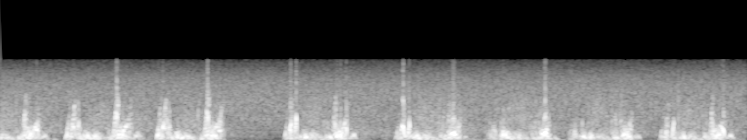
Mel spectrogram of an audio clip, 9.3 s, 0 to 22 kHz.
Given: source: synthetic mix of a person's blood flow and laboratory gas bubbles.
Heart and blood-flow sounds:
Doppler ultrasound of blood flow; precordium
no bubbles
From the record:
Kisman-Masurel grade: 000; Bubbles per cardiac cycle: 0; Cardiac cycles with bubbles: 0%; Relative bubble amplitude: no bubbles discernible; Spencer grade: 0 (complete lack of bubble signals)

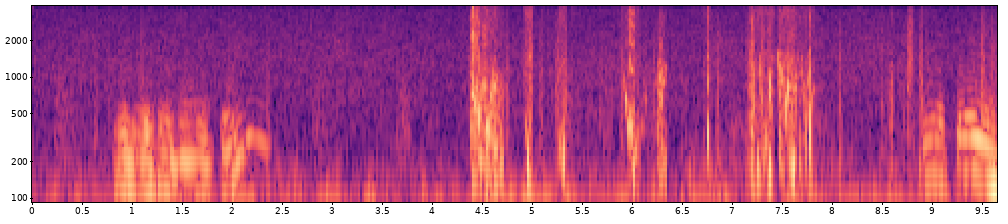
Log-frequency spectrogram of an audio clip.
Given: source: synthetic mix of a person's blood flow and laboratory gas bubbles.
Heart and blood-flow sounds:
Doppler ultrasound of blood flow; subclavian vein
4.36-4.73 s: bubbles
4.90-5.00 s: bubbles
5.25-5.34 s: bubbles
5.87-6.16 s: bubbles
6.22-6.34 s: bubbles
6.70-6.78 s: bubbles
7.16-7.82 s: bubbles
From the record:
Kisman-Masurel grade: 223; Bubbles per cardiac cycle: several, 3 to 8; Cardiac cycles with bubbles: 10 to 50%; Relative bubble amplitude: loud (0.450 to 0.775); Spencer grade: 2 (many but less than half of the cardiac periods contain bubble signals, singularly or in groups); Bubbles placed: anywhere in the cardiac cycle

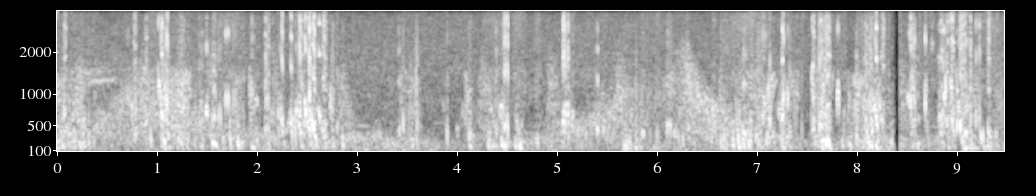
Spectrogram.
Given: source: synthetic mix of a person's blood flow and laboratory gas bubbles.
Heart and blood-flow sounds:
Doppler ultrasound of blood flow; subclavian vein
0.00-0.41 s: bubbles
0.68-1.87 s: bubbles
1.90-2.90 s: bubbles
3.40-3.63 s: bubbles
3.85-3.94 s: bubbles
3.97-4.69 s: bubbles
4.77-4.85 s: bubbles
5.02-5.19 s: bubbles
5.25-5.50 s: bubbles
5.62-6.35 s: bubbles
6.54-7.46 s: bubbles
7.52-8.38 s: bubbles
8.48-9.43 s: bubbles
From the record:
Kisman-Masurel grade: 444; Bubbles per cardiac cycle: continuous sound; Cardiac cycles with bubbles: 100%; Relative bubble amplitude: maximal (0.775 to 0.999); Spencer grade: 4 (maximum detectable bubble signal sounding continuously throughout systole and diastole of every cardiac period, and overriding the amplitude of the normal cardiac signals); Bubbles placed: anywhere in the cardiac cycle

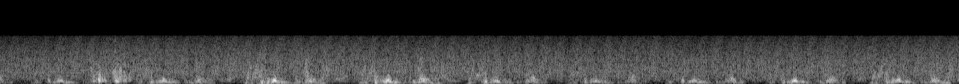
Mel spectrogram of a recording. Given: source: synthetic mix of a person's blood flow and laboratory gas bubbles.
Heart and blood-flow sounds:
Doppler ultrasound of blood flow; precordium
0.90-1.08 s: bubbles
1.11-1.32 s: bubbles
From the record:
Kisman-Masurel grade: 213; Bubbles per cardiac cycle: several, 3 to 8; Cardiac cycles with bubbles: 1 to 10%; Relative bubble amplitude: loud (0.450 to 0.775); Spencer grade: 1 (occasional bubble signal discernible with the cardiac motion signal, with majority of cardiac periods free of bubbles); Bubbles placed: only in the low amplitude regions of the cardiac cycle

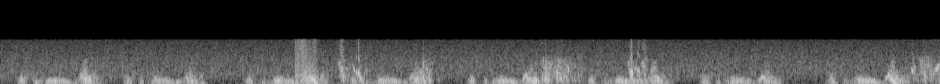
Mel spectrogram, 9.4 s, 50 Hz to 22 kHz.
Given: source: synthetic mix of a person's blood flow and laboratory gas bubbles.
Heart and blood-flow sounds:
Doppler ultrasound of blood flow; precordium
3.36-3.68 s: bubbles
4.13-4.43 s: bubbles
5.38-5.86 s: bubbles
6.20-6.48 s: bubbles
9.09-9.40 s: bubbles
From the record:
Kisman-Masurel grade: 223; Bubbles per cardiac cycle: several, 3 to 8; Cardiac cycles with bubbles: 10 to 50%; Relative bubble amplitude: loud (0.450 to 0.775); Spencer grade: 2 (many but less than half of the cardiac periods contain bubble signals, singularly or in groups); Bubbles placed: only in the low amplitude regions of the cardiac cycle

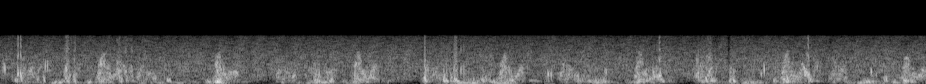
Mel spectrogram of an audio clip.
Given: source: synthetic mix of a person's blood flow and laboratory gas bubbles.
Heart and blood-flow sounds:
Doppler ultrasound of blood flow; precordium
0.00-0.09 s: bubbles
0.11-0.25 s: bubbles
0.36-0.52 s: bubbles
0.62-0.82 s: bubbles
1.15-1.36 s: bubbles
1.61-1.75 s: bubbles
3.03-3.38 s: bubbles
4.21-4.32 s: bubbles
4.40-4.92 s: bubbles
5.44-5.55 s: bubbles
5.75-6.08 s: bubbles
6.50-6.67 s: bubbles
6.91-7.20 s: bubbles
7.26-7.39 s: bubbles
7.58-7.68 s: bubbles
7.99-8.21 s: bubbles
8.67-8.91 s: bubbles
From the record:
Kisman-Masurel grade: 242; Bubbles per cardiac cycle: several, 3 to 8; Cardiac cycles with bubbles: 100%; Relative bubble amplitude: moderate (0.250 to 0.450); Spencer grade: 3 (all of the cardiac periods contain showers or single bubble signals, but not dominating or overriding the cardiac motion signals); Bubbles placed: only in the low amplitude regions of the cardiac cycle

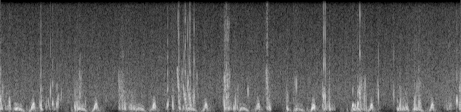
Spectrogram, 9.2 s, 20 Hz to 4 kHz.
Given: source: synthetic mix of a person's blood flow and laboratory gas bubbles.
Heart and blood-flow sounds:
Doppler ultrasound of blood flow; precordium
0.00-0.25 s: bubbles
0.77-1.27 s: bubbles
1.47-1.74 s: bubbles
2.36-2.74 s: bubbles
3.31-3.98 s: bubbles
4.43-4.80 s: bubbles
4.92-5.00 s: bubbles
5.30-5.44 s: bubbles
5.71-5.80 s: bubbles
5.87-5.96 s: bubbles
6.42-6.71 s: bubbles
7.01-7.35 s: bubbles
7.52-7.61 s: bubbles
7.85-7.90 s: bubbles
7.93-8.21 s: bubbles
8.27-8.45 s: bubbles
8.88-9.23 s: bubbles
From the record:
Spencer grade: 3 (all of the cardiac periods contain showers or single bubble signals, but not dominating or overriding the cardiac motion signals); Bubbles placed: only in the low amplitude regions of the cardiac cycle

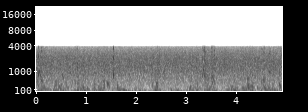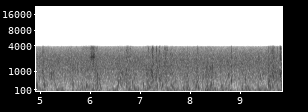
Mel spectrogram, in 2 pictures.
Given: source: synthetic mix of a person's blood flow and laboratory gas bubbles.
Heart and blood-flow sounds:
Doppler ultrasound of blood flow; precordium
0.00-0.29 s: bubbles
0.36-0.93 s: bubbles
1.14-1.24 s: bubbles
1.29-1.60 s: bubbles
2.29-2.48 s: bubbles
2.53-2.60 s: bubbles
3.21-3.63 s: bubbles
4.12-4.78 s: bubbles
4.82-5.35 s: bubbles
5.58-5.70 s: bubbles
5.73-6.27 s: bubbles
6.53-6.94 s: bubbles
7.04-7.74 s: bubbles
7.87-8.54 s: bubbles
8.61-8.88 s: bubbles
9.05-9.16 s: bubbles
9.38-9.50 s: bubbles
9.53-9.86 s: bubbles
From the record:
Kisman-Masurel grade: 243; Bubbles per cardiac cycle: several, 3 to 8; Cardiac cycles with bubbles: 100%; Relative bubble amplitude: loud (0.450 to 0.775); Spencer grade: 3 (all of the cardiac periods contain showers or single bubble signals, but not dominating or overriding the cardiac motion signals); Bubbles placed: anywhere in the cardiac cycle

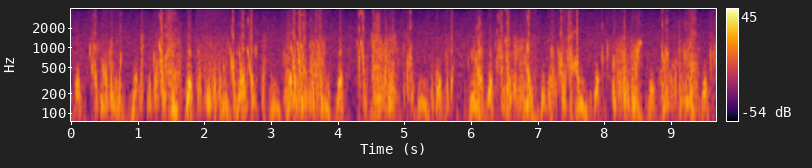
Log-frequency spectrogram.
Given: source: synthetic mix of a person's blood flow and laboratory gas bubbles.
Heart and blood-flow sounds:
Doppler ultrasound of blood flow; precordium
0.25-0.77 s: bubbles
1.01-1.09 s: bubbles
1.12-1.68 s: bubbles
1.87-2.80 s: bubbles
2.84-2.93 s: bubbles
3.17-3.90 s: bubbles
4.26-4.92 s: bubbles
4.96-5.14 s: bubbles
5.38-5.52 s: bubbles
5.59-5.75 s: bubbles
5.92-6.19 s: bubbles
6.33-6.99 s: bubbles
7.13-7.66 s: bubbles
7.94-8.57 s: bubbles
8.81-9.42 s: bubbles
9.56-9.69 s: bubbles
From the record:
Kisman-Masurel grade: 342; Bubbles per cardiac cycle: rolling drumbeat, 9 or more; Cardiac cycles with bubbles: 100%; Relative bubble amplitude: moderate (0.250 to 0.450); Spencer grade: 3 (all of the cardiac periods contain showers or single bubble signals, but not dominating or overriding the cardiac motion signals); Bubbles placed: only in the low amplitude regions of the cardiac cycle

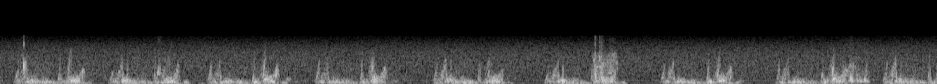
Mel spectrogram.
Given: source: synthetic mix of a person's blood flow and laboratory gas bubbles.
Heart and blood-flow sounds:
Doppler ultrasound of blood flow; precordium
0.20-0.29 s: bubbles
1.56-1.63 s: bubbles
5.92-6.19 s: bubbles
8.40-8.70 s: bubbles
From the record:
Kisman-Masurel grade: 123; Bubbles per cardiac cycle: 1 to 2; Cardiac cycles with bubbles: 10 to 50%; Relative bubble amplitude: loud (0.450 to 0.775); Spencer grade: 2 (many but less than half of the cardiac periods contain bubble signals, singularly or in groups); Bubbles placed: anywhere in the cardiac cycle

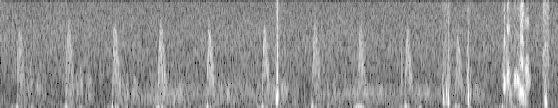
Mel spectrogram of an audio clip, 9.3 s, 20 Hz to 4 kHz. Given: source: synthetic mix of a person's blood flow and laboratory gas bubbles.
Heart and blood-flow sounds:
Doppler ultrasound of blood flow; subclavian vein
4.56-4.65 s: bubbles
7.35-7.51 s: bubbles
7.78-7.85 s: bubbles
8.37-8.85 s: bubbles
9.04-9.14 s: bubbles
From the record:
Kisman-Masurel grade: 123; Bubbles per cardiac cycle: 1 to 2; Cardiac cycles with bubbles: 10 to 50%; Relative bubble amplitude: loud (0.450 to 0.775); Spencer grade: 2 (many but less than half of the cardiac periods contain bubble signals, singularly or in groups); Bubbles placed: anywhere in the cardiac cycle

